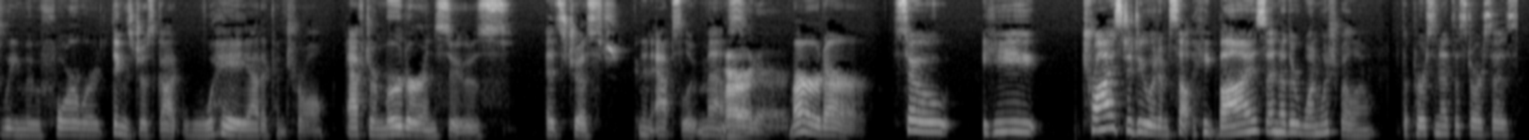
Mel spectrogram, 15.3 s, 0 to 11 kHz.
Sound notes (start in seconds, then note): 8.1 goofy voice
